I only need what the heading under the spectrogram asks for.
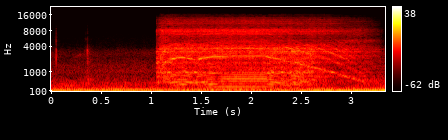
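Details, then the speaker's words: Honda Harmony lawn tractor found roadside that would not crank, starter jumped directly with cables: a high whirr spins up freely and winds down without cranking. The Bendix isn't engaging; owner suspects a sticky starter. "sounds like the Bendix isn't coming out though right it's just spinning"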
